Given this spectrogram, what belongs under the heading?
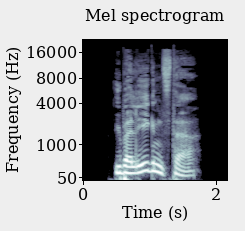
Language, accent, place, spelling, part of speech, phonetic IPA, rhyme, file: German, Germany, Berlin, überlegenster, adjective, [ˌyːbɐˈleːɡn̩stɐ], -eːɡn̩stɐ, De-überlegenster.ogg
- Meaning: inflection of überlegen: 1. strong/mixed nominative masculine singular superlative degree 2. strong genitive/dative feminine singular superlative degree 3. strong genitive plural superlative degree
